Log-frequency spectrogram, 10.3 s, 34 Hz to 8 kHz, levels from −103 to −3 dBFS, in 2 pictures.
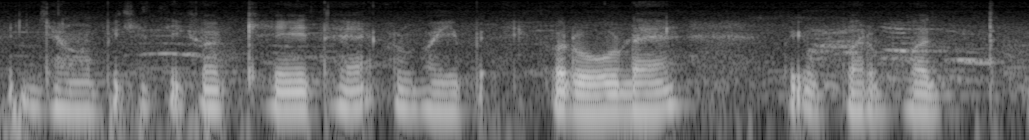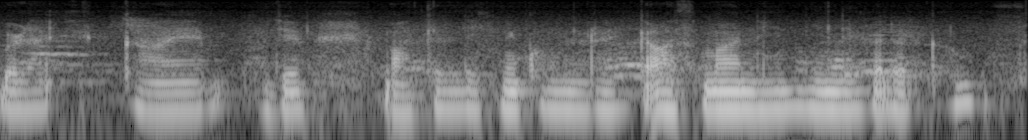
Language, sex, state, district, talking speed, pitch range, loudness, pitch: Hindi, male, Uttar Pradesh, Ghazipur, 150 wpm, 110-115 Hz, -35 LUFS, 110 Hz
